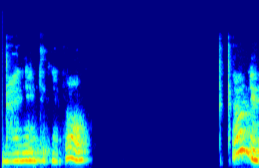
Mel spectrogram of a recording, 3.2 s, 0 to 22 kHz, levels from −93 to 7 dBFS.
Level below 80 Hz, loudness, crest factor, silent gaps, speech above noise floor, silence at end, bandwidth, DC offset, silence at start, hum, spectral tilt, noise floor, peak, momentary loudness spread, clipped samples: -72 dBFS; -27 LUFS; 18 dB; none; over 66 dB; 0 s; 9.2 kHz; under 0.1%; 0 s; none; -7.5 dB/octave; under -90 dBFS; -10 dBFS; 11 LU; under 0.1%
